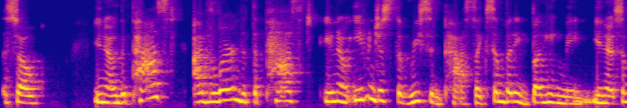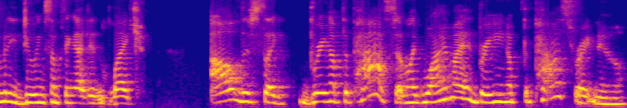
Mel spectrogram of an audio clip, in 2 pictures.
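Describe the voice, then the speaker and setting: A somewhat breathy woman's voice, fairly high in pitch, with ordinary pitch variation and a moderate pace. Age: 60s. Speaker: prison reform nonprofit founder. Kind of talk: podcast interview. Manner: animated.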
